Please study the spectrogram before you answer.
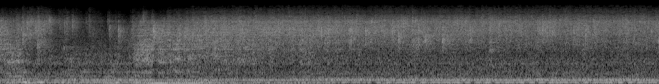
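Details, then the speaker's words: Aqualisa digital shower after replacing its failed pump motor (windings had failed, loud buzzing before): strong, even rush of water with a low steady pump hum, much quieter, no rattle or surging; healthy shower pump. "okay so when i turn it on in the bathroom now pump's much much quieter"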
